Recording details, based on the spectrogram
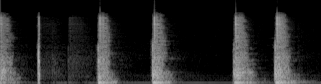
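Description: A voice imitates knocking on a door, giving six sharp separate raps spaced unevenly over a few seconds, close and loud against a steady low hum.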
